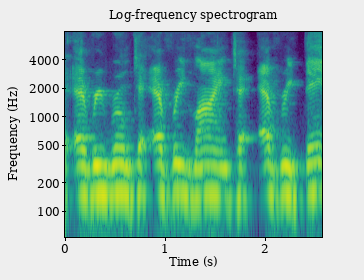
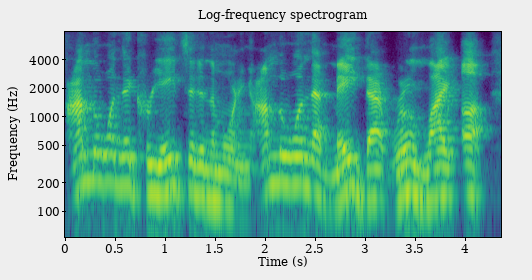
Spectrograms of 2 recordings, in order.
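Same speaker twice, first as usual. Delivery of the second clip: normal talking voice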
